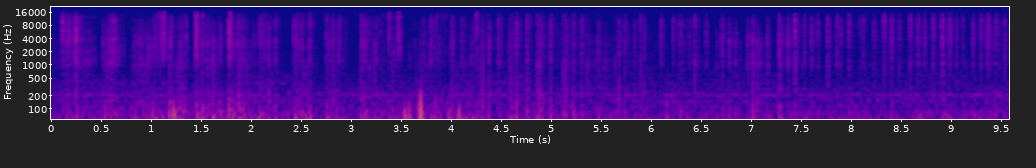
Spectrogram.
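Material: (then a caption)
Plastic. Long acrylic nails scratch and tap the shell of a hollow plastic galaxy moon lamp held in both hands. The result is a dense, continuous stream of crisp, crackly scratches and quick bright clicks, with a faint steady low hum underneath.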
